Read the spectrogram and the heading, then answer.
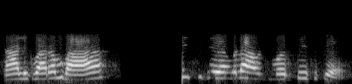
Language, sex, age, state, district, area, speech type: Tamil, female, 60+, Tamil Nadu, Vellore, urban, conversation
